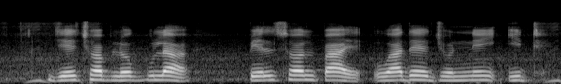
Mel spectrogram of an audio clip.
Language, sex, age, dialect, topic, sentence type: Bengali, male, 18-24, Jharkhandi, banking, statement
